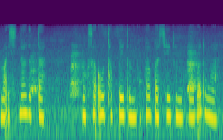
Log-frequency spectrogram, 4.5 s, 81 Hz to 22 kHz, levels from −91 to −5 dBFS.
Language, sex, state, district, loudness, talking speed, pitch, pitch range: Garo, female, Meghalaya, South Garo Hills, -16 LUFS, 120 wpm, 220 Hz, 210-230 Hz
